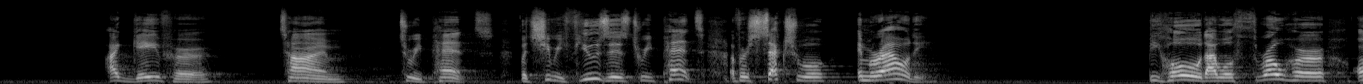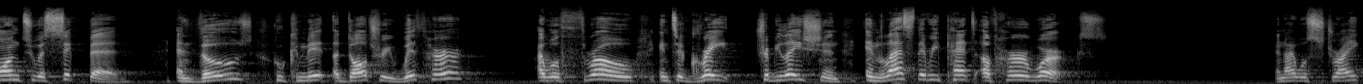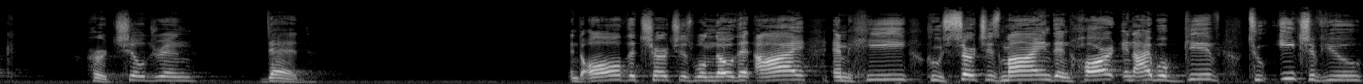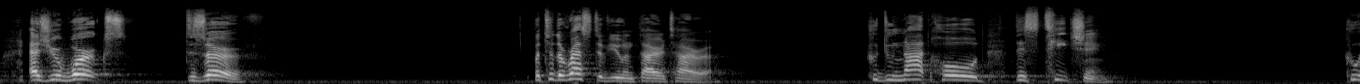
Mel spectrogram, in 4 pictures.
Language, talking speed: English, 100 wpm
